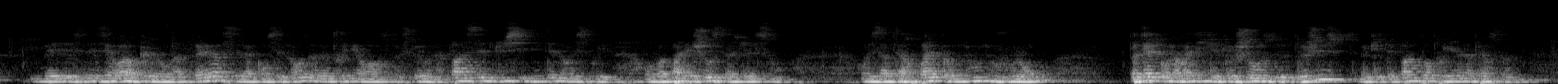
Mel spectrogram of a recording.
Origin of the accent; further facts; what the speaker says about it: Vincennes, Île-de-France, France; j'étais retourné dans le quartier de mon enfance, à Vincennes, après Paris.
